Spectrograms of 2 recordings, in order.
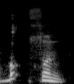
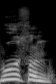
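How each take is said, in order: First: A glottal catch breaks the vowel before the s. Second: A smooth long vowel runs into the s. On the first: The letter is a hamza. "लेकिन ये हमजा है" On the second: The letter would be a long-vowel waw. "अगर ये वाव होता तो हम पढ़ते बूसुन"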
